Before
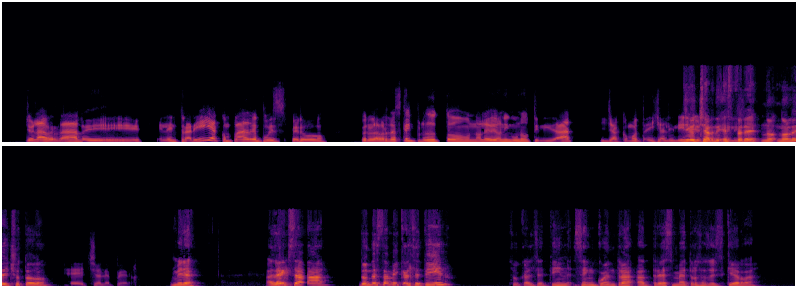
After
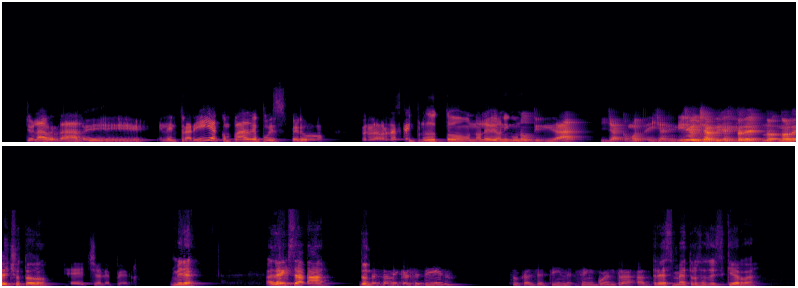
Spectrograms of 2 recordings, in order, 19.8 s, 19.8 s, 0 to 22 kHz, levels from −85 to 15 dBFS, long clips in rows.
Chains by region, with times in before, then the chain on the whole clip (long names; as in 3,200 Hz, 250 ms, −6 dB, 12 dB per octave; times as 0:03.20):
0:00.76–0:02.08: parametric band 85 Hz +15 dB 1.7 octaves + amplitude modulation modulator 160 Hz, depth 55% + flutter between parallel walls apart 8.1 metres, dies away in 0.25 s
0:03.81–0:05.09: high-pass filter 970 Hz + high shelf with overshoot 2,800 Hz −11.5 dB, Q 3
0:06.51–0:09.96: Butterworth low-pass 5,000 Hz 96 dB per octave + flutter between parallel walls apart 4.8 metres, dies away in 0.36 s
0:14.52–0:18.05: Butterworth low-pass 2,400 Hz 96 dB per octave + downward compressor 5 to 1, threshold −34 dBFS
whole clip: three-way crossover with the lows and the highs turned down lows −15 dB, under 290 Hz, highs −14 dB, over 7,100 Hz; hum removal 94.79 Hz, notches 5; automatic gain control gain up to 4.5 dB; level −1.5 dB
